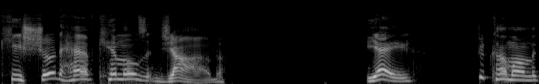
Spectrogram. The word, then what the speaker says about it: Ye: we got Ethan Ralph ye or sorry I have to if I want to do that Ethan Raffles I have to say it correctly yay said put some respect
